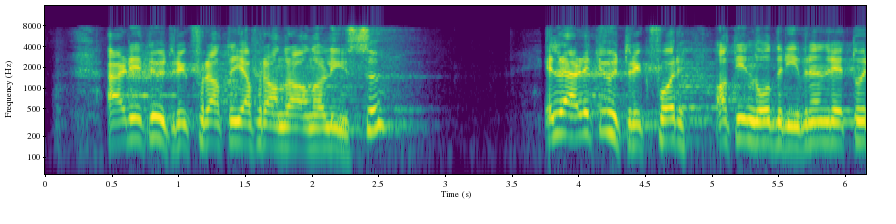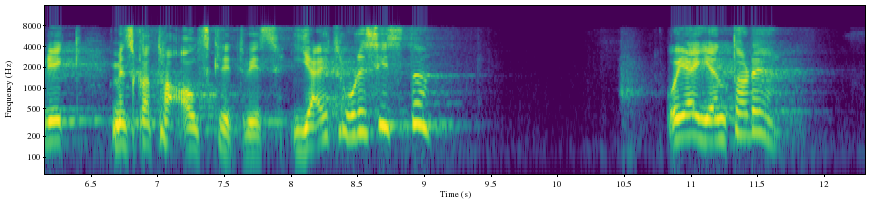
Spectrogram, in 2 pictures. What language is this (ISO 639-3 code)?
nor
